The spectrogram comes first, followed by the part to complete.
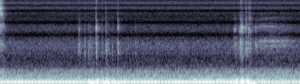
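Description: A few faint computer-keyboard keystrokes in two short clusters, about two seconds in and again near five seconds, over a steady low hum.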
